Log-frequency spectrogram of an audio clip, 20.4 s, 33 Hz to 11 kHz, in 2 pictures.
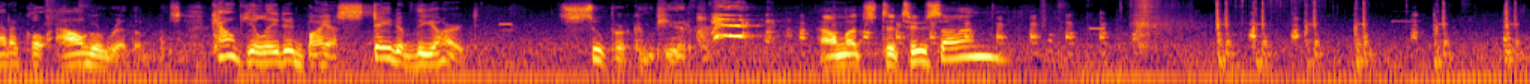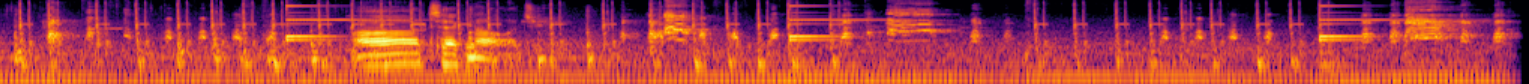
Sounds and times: Speech: 0:00.0 - 0:04.7, 0:12.6 - 0:13.9
Chicken, rooster: 0:04.5 - 0:07.4, 0:14.4 - 0:17.0, 0:17.9 - 0:20.3.

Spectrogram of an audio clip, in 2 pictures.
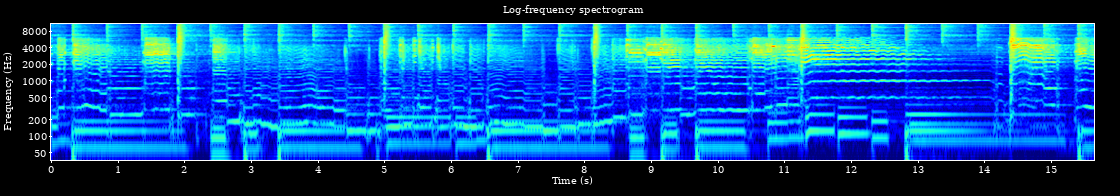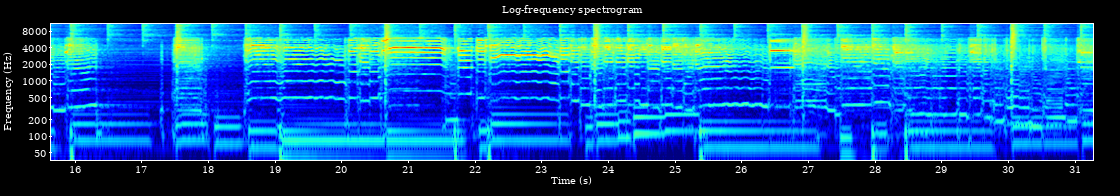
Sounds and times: Guitar: 0:00.0 - 0:31.2.

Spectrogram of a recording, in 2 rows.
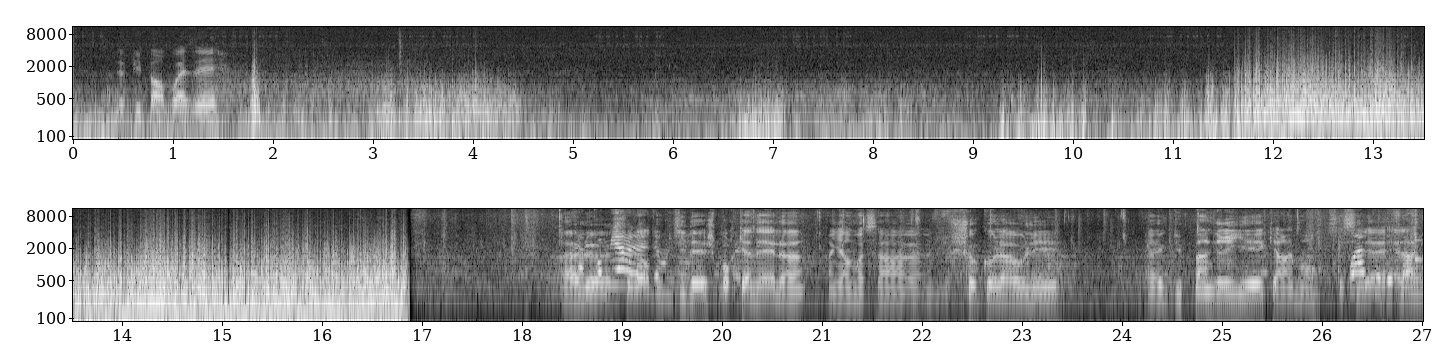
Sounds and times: Wind noise (microphone): 0:00.0 - 0:16.9.

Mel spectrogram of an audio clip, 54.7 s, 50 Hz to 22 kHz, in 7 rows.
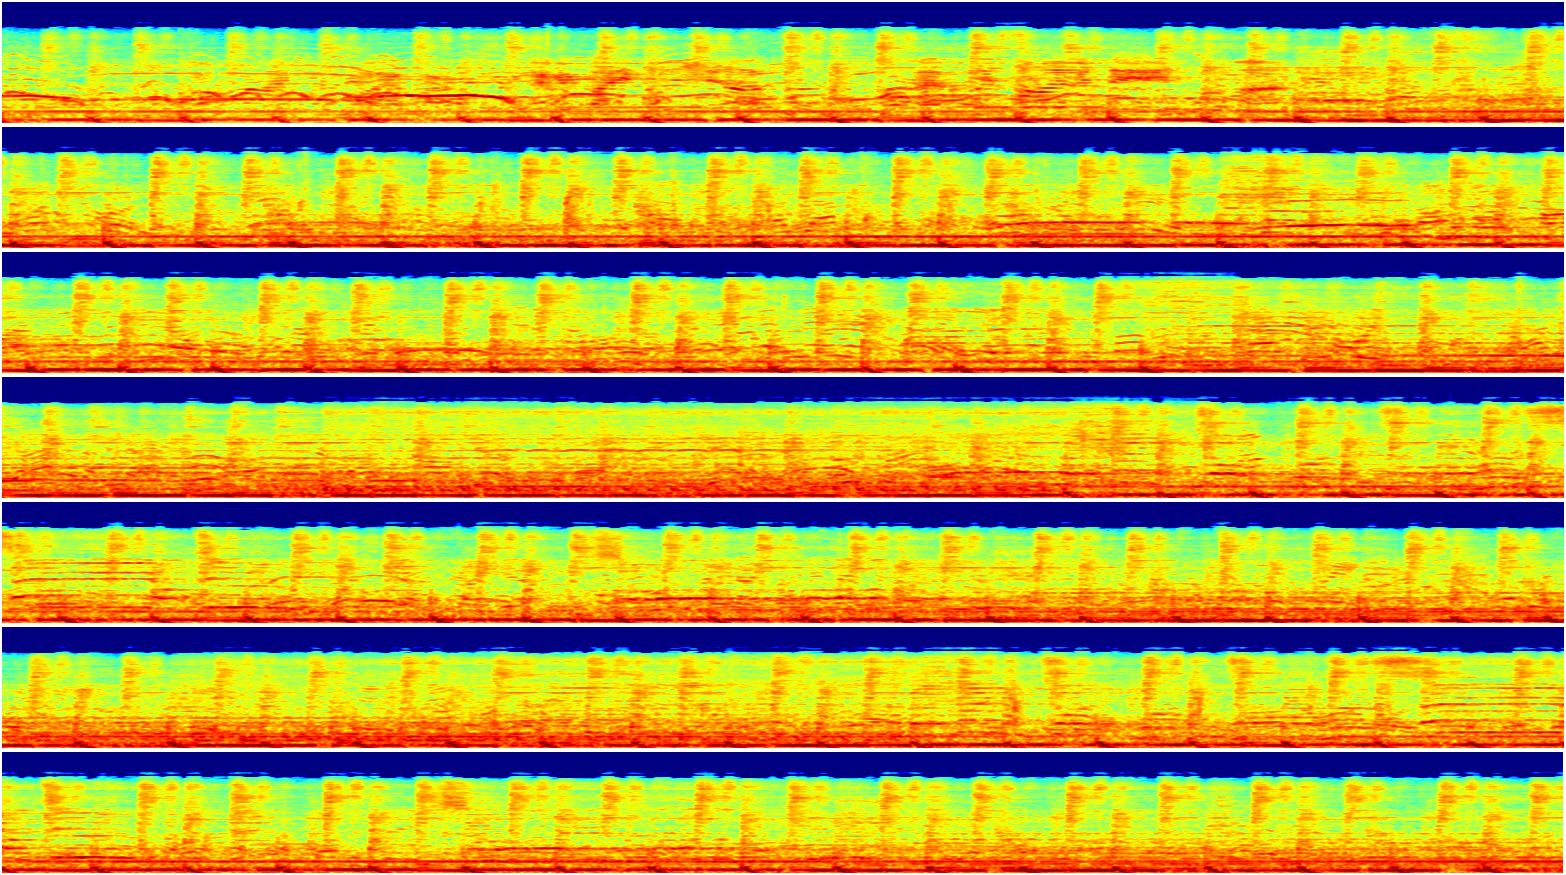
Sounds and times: Music: 0:00.0 - 0:54.6
Speech: 0:00.0 - 0:54.6.

